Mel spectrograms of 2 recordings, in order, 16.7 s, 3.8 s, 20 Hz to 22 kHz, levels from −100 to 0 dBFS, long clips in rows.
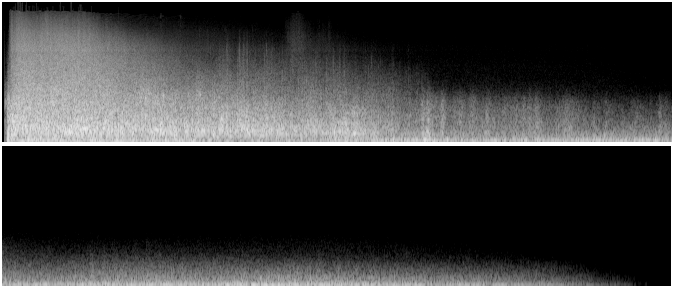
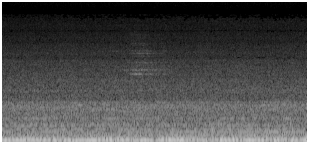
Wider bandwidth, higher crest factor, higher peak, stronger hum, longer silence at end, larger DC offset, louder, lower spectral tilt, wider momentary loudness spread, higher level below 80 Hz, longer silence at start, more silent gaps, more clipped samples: first, 15.5 kHz vs 7.2 kHz; first, 20 dB vs 10 dB; first, 0 dBFS vs -20 dBFS; neither; first, 1.8 s vs 0 s; neither; first, -16 LUFS vs -34 LUFS; second, -5.5 dB/octave vs -7.5 dB/octave; first, 24 LU vs 2 LU; first, -26 dBFS vs -32 dBFS; about the same, 0.05 s vs 0 s; neither; neither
